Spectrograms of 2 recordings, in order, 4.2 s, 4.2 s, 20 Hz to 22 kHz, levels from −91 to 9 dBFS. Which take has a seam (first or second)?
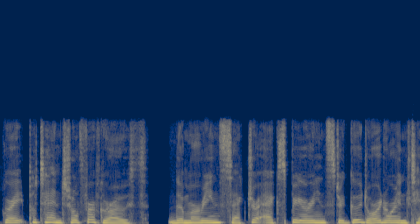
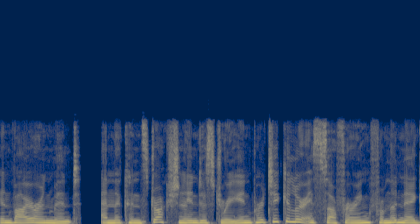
first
